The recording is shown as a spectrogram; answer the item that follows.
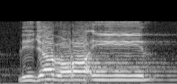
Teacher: ونتعرف على المعنى فنقول: قرأ حمزة والكسائي وشعبة لفظ جبريل، حيث وقع في القرآن الكريم بفتح الجيم والراء وزيادة همزة مكسورة بعد الراء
